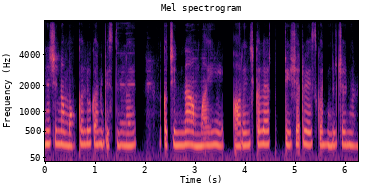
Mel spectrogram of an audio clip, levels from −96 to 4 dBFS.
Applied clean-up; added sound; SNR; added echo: neural diffusion model UNIVERSE++.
